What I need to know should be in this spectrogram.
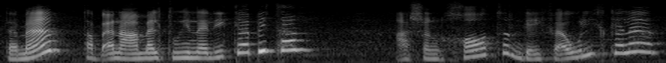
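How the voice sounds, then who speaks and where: An Egyptian Arabic-accented woman explains a lesson to young pupils in a higher, very animated voice. She keeps asking and then answering her own questions and repeats key words. The recording sounds dull and lo-fi. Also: very fast. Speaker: English teacher for children. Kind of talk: classroom-style lesson explanation.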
